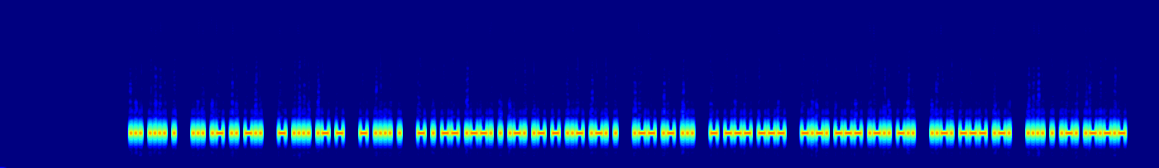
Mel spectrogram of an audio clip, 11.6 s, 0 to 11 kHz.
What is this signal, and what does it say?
Morse code, heard as a keyed tone, about 50 wpm, 700 Hz. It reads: SHE SAID THAT THE TEMPERATURE WAS TOO COLD FOR HER.
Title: Sentences from Top 1000 Words - Review Part 4 - 50wpm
